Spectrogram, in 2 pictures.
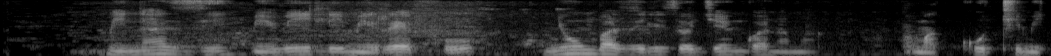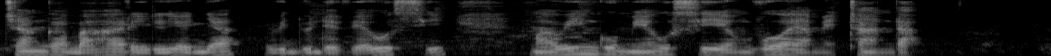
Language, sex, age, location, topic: Swahili, male, 18-24, Mombasa, agriculture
